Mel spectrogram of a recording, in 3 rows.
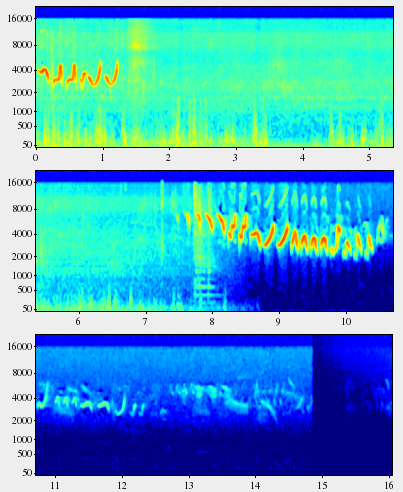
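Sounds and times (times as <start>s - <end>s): songbird whistling: 0.0s - 1.3s, 7.4s - 12.4s
wind rumble on microphone: 0.0s - 8.3s.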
